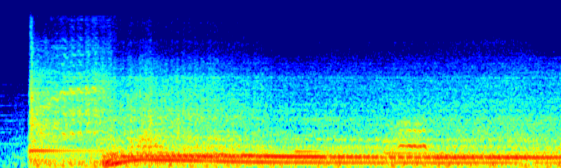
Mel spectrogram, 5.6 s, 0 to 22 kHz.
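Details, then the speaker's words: 2021 Range Rover SVR salvage rebuild, first start after repairing a holed engine block, exhaust still disconnected; cranks, catches within a second and settles into a smooth, even idle, fan running, no knocks or misses: normal start and idle. "Parece de boa, muito de boa. Ventilador ligado. Acho que tá funcionando."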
